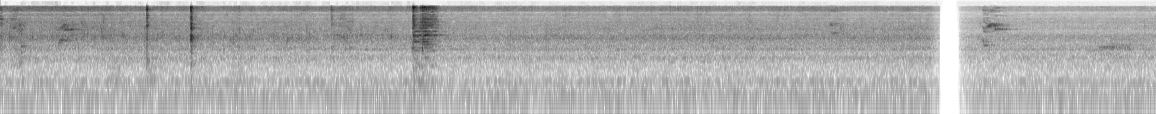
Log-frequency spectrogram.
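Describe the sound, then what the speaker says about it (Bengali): Chopped onion, diced potato and a green chili fry in a pan of oil, giving a steady close sizzle with a few faint stirring clicks and one brief dropout near the end. "এই পেঁয়াজ এগুলো ভাজার সঙ্গে সঙ্গে এর মধ্যে দিয়ে দিচ্ছি"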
